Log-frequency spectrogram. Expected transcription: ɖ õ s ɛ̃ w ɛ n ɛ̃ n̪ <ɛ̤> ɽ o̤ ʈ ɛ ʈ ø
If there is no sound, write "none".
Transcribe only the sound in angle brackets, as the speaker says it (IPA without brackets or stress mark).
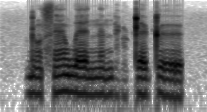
ɛ̤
